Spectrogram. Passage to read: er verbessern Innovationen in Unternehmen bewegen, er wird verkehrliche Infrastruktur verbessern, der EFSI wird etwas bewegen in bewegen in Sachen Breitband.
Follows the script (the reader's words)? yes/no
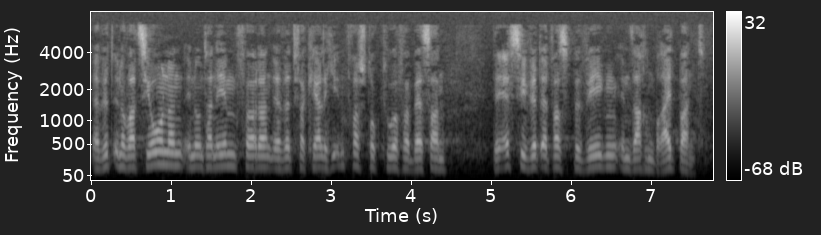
no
